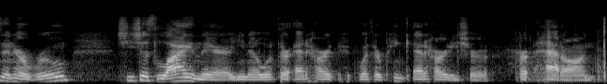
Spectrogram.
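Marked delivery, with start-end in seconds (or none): none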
